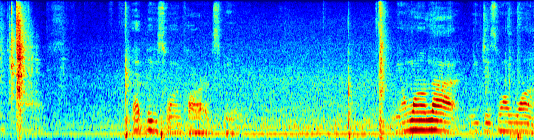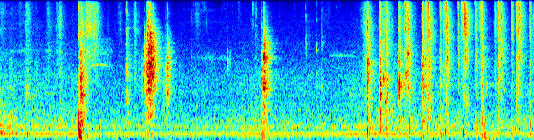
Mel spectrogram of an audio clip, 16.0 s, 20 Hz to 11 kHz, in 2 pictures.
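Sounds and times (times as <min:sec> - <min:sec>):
cards being shuffled by hand: 0:13.5 - 0:16.0.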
